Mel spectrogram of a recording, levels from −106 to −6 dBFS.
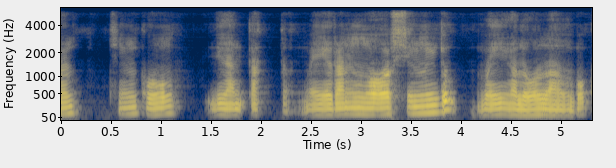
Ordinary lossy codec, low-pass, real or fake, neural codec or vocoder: none; 5.4 kHz; fake; codec, 24 kHz, 1 kbps, SNAC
